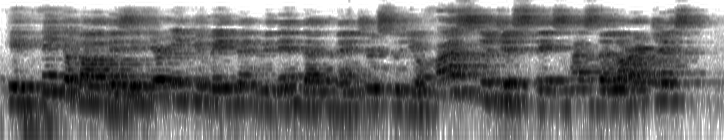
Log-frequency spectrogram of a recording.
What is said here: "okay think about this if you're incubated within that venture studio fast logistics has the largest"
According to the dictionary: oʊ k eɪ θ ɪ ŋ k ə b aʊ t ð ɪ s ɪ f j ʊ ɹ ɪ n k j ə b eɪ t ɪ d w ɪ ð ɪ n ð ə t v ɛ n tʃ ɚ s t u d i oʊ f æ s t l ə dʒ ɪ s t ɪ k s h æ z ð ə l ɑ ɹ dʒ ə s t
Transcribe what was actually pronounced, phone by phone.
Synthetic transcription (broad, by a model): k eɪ θ ɪ ŋ k ə b aʊ t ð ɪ s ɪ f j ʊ ɹ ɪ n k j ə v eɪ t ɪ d w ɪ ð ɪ n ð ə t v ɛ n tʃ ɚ s t u d i oʊ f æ s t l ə dʒ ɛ s t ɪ k s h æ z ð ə l ɑ ɹ dʒ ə s t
